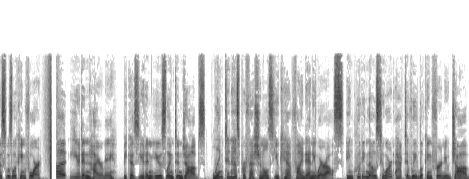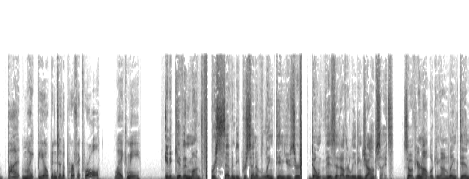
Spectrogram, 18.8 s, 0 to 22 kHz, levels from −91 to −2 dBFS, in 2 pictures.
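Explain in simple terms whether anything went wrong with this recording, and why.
The speech drops out three times, at 0.86–1.24 s, 13.38–13.71 s and 15.35–15.53 s. Each is a wireless microphone squelch dropout: the radio signal fades, hiss rises, and the receiver mutes for about a tenth of a second before the voice returns.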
